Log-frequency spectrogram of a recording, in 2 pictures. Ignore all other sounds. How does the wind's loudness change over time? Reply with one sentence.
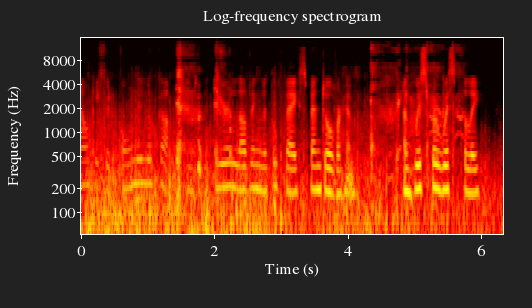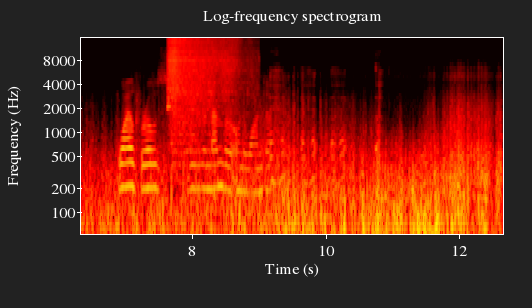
The volume of the wind goes down, then up.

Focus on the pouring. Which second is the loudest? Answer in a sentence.
The volume of the pouring peaks at 8 seconds.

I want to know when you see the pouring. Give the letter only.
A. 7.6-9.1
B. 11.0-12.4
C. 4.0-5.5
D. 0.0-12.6
A.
